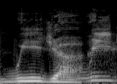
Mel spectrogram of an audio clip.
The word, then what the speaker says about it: Ouija: a little boy named david no and it's pronounced ouija and it comes from the german and french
